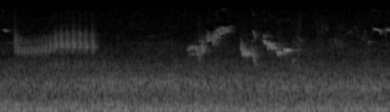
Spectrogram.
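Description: Morning birdsong: a rapid buzzy trill opens, followed by scattered high chirps and whistled notes from several birds over a steady low rumble of background noise.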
